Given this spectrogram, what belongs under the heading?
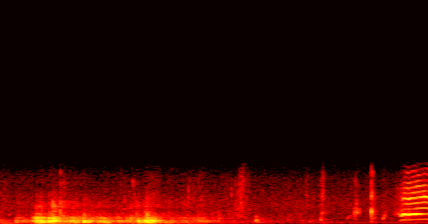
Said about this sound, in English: That's what I was doing the day that big speedboat and its passengers first came into my life. The motor was missing. It conked out just offshore.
